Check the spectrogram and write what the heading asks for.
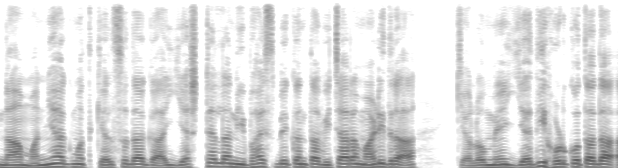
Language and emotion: Kannada, fearful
